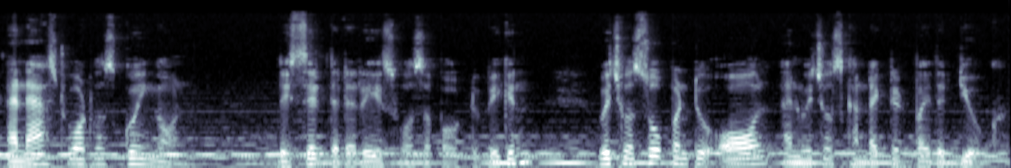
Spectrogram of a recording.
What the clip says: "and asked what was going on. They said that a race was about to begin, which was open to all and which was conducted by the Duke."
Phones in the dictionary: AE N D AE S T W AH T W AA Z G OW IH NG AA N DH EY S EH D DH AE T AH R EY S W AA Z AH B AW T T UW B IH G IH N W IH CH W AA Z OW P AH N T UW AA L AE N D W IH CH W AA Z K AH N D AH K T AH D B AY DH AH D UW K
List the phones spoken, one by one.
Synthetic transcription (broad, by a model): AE N D AE S T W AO T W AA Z G OW IH NG AA N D EY S EH D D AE T AH R EY S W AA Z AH B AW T T UW B IH G IH N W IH CH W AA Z OW P AH N T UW AA L AE N D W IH CH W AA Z K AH N D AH K T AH D B AY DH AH D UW K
